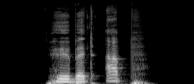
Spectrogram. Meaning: second-person plural subjunctive II of abheben
- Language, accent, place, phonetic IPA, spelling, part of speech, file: German, Germany, Berlin, [ˌhøːbət ˈap], höbet ab, verb, De-höbet ab.ogg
